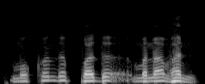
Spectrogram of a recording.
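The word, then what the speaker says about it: Mukund Padmanabhan: मुकुंद पद्मा, क्या मुकुंद, मुकुंद जो है पद्मन, हाँ, मुकुंद पद्मनाभन, थोड़ा थोड़ा सा ध्यान देना, प्रोनाउंसिएशन डिफरेंट है।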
